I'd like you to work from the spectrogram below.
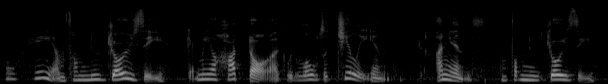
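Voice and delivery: hammed-up Jersey "Joizy" accent; New Jersey accent. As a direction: play a cartoon New Jersey local. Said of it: "Can you do a New Jersey accent".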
